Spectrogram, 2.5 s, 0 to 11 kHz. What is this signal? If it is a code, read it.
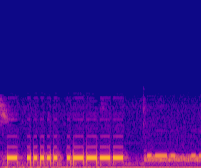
Morse code, heard as a keyed tone, about 28 wpm, 690 Hz. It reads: T51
